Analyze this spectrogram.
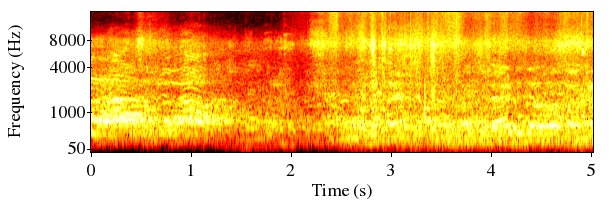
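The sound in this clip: A crowd at an Islamic conference shouts its responses to the Takbeer and Risalat slogans. Two loud, sustained roars of massed voices are separated by a brief dip.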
